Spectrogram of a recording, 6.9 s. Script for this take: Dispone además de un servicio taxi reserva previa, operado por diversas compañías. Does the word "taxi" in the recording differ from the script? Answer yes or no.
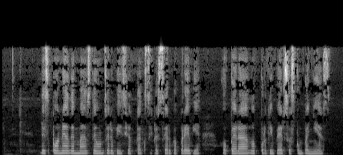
no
